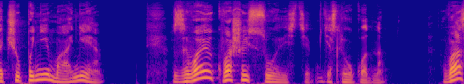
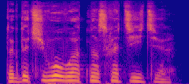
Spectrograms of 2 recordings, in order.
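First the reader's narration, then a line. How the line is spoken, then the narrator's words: Hoarse wheeze. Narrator (Russian): прохрипел Максим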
